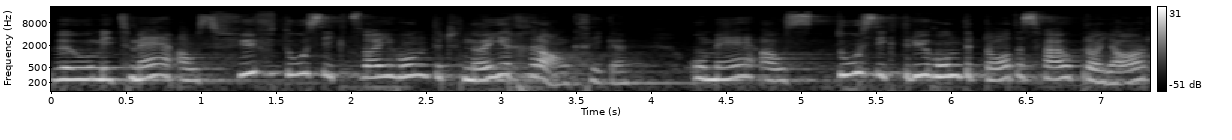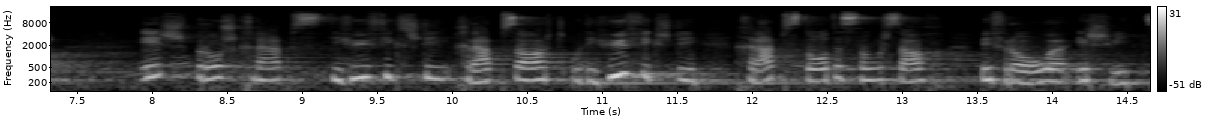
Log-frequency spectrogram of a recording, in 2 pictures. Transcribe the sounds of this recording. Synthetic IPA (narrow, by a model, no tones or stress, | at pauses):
ʋɵlmɪtmeːʔɑlsfyːftuːsikt͡svœjɦʊndərtnœʏɛɾχɾɑŋkχiɡ̥ə | ʊmeːʔɑlstuːsikd̥ɾyːɦʊnd̪ətːɔːdəsfælpɾɔjɑːɾ | ʔɪʃb̥ɾʊʃtkχɾæpsd̥ihyːfikʃtiχɾæpsɑːɾtʰʊd̥ihyːfikʃtiχɾæpstɔːdəsuːɾsɑχ | b̥ɪfɾɔwəʔɪɾʃʋit͡s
